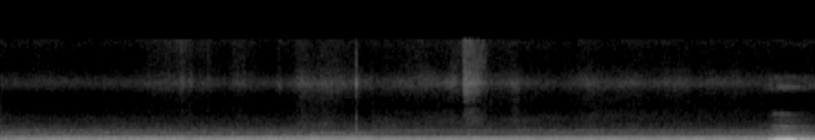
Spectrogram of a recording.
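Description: Multi-function microwave's cooling fan running in its post-cooking cool-down cycle, a steady hum that holds one pitch throughout.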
